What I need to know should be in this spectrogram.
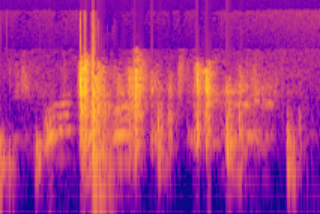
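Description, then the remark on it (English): A door is pushed shut with a sharp bang, followed by a quick series of rattling clicks and clunks as the lock is fastened, with some faint muffled sounds around it. “I'll lock the door.”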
